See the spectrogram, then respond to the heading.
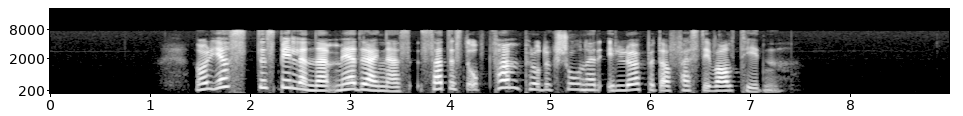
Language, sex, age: Norwegian, female, 34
